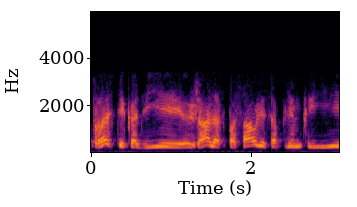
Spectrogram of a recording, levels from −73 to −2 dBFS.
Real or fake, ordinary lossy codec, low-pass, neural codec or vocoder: real; AAC, 48 kbps; 5.4 kHz; none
